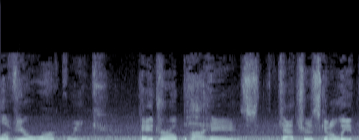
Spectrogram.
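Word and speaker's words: Pagés: we were calling him Pages. John Rooney, our pregame guest in the On Deck Show today, corrected us. He is now going by Pages. Spelled like the American word pages.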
